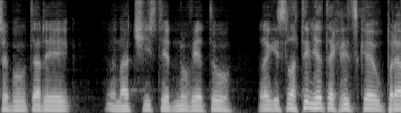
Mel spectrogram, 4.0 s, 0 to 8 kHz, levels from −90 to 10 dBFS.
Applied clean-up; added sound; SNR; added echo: neural mask model DeepFilterNet 3.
